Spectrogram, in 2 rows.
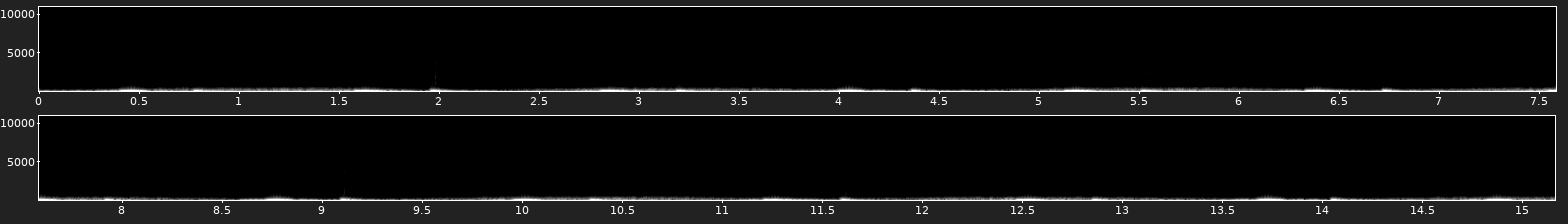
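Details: Heartbeat with breathing from the Zig & Sharko animated cartoon (Sharky): regular low heart thumps, about 50 a minute, with slow rhythmic breathing swells underneath.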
